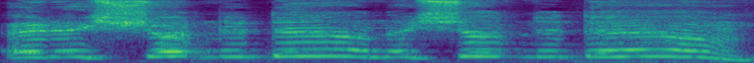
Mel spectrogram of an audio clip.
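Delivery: mock yelling, very high and loud. Retelling how an inmate started yelling out: imitating someone yelling out. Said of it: "starts yelling out".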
